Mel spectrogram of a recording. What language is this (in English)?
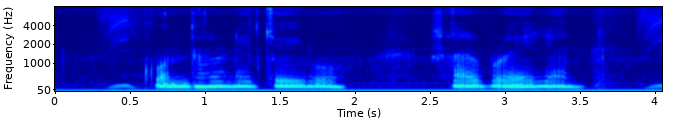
Bangla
